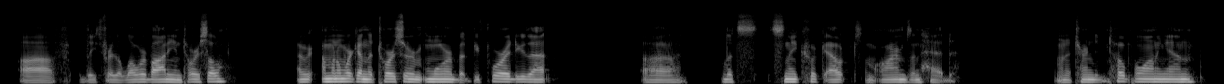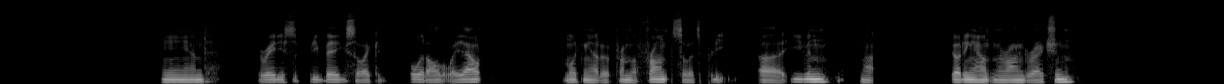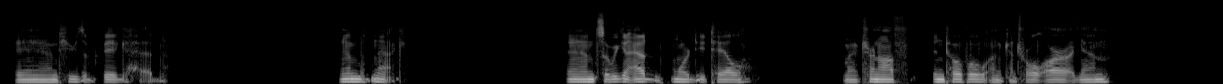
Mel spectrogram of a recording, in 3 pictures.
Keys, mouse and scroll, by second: 0.8 click, 2.2 shift+middle click, 2.6-4.2 scroll up 3, 4.3 scroll up 1, 4.7 scroll, 8.3 click, 9.7 click, 10.6-11.8 drag, 10.6 scroll, 11.8 scroll, 14.4 click, 15.2 middle click, 15.7 shift+middle click, 16.7 click, 17.0 middle click, 17.4 middle click, 18.4 click, 19.3 shift+middle click, 21.3 click, 23.3 click, 25.4 click, 25.6-27.8 alt+middle drag, 28.4-30.5 middle drag, 30.5 scroll up 1, 33.0 click, 35.3 middle click, 35.3 scroll up 5, 36.2 scroll.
